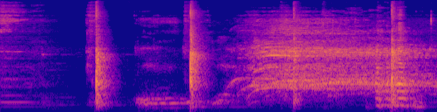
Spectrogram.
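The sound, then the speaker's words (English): A crowd at a live opening-night concert erupts into loud, sustained cheering and whooping, with sharp claps or smacks punctuating it. The roar builds after a few scattered bursts and holds steady to the end. “And the crowd's, of course, going completely berserk.”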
